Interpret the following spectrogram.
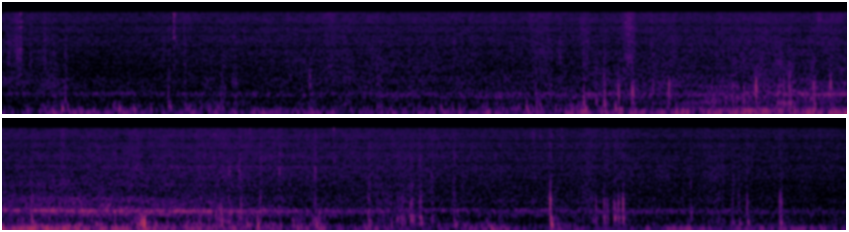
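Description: Footsteps crunching irregularly in fresh snow, over a low wind rumble on the microphone.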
